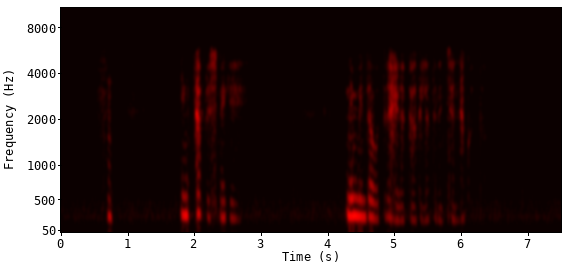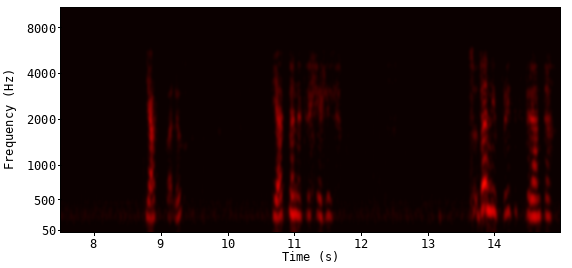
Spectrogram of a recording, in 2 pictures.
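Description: A woman speaks softly in short phrases close by.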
